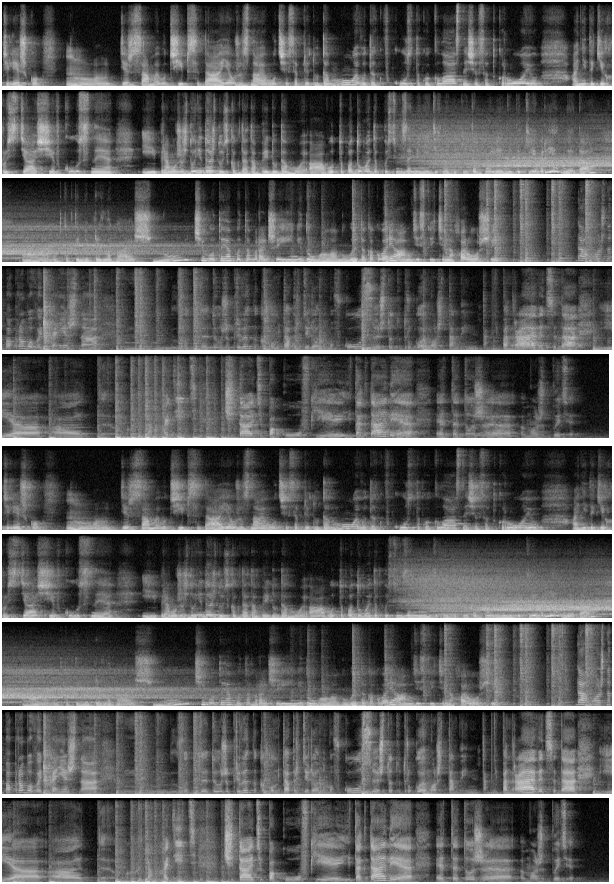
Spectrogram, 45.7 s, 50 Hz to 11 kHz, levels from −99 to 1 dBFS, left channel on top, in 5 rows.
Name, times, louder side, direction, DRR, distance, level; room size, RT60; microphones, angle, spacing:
voice 1, 0.0-5.6 6.0-25.8, left 3 dB, 75° left, 9 dB, 0.9 m, -23 dB
sound 1, 15.0-22.3, right 2 dB, 35° right, 1.8 m, -28 dB
sound 2, 22.6-24.7 24.9-25.0 25.5-26.7 27.0-27.2 27.8-28.5 28.8-29.8 30.1-30.4 31.1-31.2 31.4-31.5 31.8-31.9 32.2-32.3 32.8-32.9 33.5-33.9 34.4-34.5 34.8-34.9 35.4-35.5 35.8-35.9 36.3-37.0 37.3-37.6 38.0-40.2, left 1 dB, ahead, 2.3 m, -29 dB
voice 2, 26.7-31.2 31.5-45.2, right 5 dB, 75° right, 9 dB, 0.9 m, -30 dB
14.5 x 6.1 x 3.5 m, 0.62 s
head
